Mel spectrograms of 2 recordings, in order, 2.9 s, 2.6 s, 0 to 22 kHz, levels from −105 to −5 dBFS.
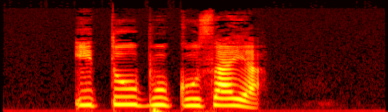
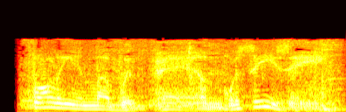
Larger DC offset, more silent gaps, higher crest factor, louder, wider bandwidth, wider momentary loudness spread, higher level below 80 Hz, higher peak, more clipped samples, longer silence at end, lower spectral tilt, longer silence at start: second, under 0.1% vs 0.6%; neither; first, 22 dB vs 10 dB; second, -30 LUFS vs -10 LUFS; first, 15 kHz vs 5.4 kHz; first, 11 LU vs 3 LU; second, -54 dBFS vs -36 dBFS; second, -12 dBFS vs 0 dBFS; second, under 0.1% vs 0.2%; first, 0.95 s vs 0 s; second, -4 dB/octave vs -7.5 dB/octave; first, 0.55 s vs 0.15 s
